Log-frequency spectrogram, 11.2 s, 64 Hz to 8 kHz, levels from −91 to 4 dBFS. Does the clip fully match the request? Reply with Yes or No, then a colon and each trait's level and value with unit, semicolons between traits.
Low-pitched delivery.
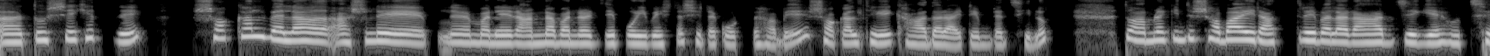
No: high, 210 Hz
